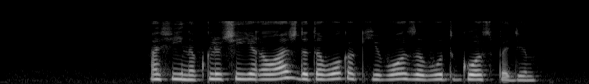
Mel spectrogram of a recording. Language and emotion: Russian, neutral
